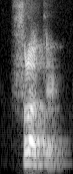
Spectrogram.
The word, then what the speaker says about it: Flutter: Flutter, a pronúncia correta.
